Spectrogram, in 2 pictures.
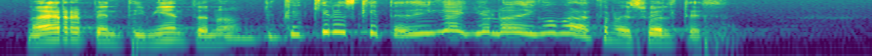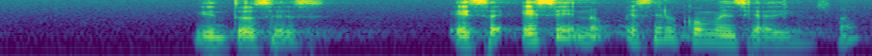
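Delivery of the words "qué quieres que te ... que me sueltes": put-on very high, petulant childish voice; whiny fake repentance. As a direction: whine like a kid saying sorry to get free. Sinner fake repenting to escape.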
